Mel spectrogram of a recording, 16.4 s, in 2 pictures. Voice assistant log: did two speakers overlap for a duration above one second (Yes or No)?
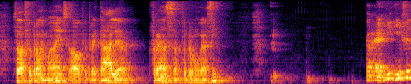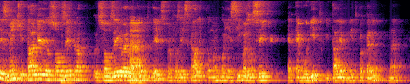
No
